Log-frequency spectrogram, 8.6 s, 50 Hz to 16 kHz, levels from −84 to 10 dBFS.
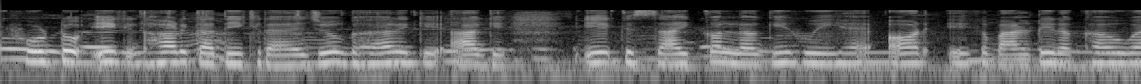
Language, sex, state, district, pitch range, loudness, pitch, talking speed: Hindi, female, Bihar, West Champaran, 205-225 Hz, -17 LUFS, 210 Hz, 145 wpm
